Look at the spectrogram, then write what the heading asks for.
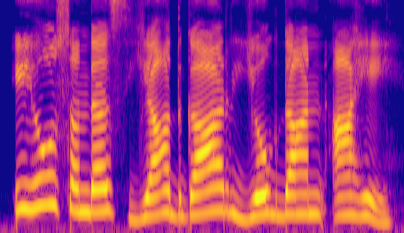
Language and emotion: Sindhi, neutral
